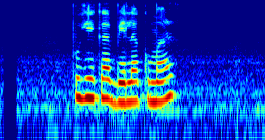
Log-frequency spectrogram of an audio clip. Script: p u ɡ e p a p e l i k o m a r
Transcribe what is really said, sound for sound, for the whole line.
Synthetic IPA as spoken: p u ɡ e k a b e l a k u m a r

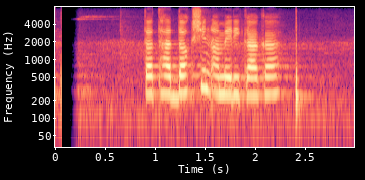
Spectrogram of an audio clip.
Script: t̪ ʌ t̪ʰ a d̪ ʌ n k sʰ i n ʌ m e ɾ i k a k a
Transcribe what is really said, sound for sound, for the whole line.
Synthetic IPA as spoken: t̪ ʌ t̪ʰ a d̪ ʌ k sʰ i n ʌ m e ɾ i k a k a

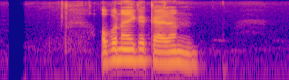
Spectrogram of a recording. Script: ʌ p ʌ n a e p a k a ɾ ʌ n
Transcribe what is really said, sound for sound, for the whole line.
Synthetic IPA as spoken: ʌ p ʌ n a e k a k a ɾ ʌ n

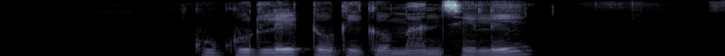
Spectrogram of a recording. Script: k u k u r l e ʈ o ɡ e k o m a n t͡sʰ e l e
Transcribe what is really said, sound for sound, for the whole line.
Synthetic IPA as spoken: k u k u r l e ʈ o k e k o m a n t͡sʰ e l e

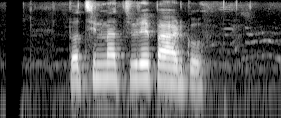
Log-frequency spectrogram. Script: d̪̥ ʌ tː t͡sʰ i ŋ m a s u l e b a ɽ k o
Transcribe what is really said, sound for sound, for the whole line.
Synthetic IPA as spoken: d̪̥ ʌ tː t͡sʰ i n m a t͡s u ɾ e p a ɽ k o

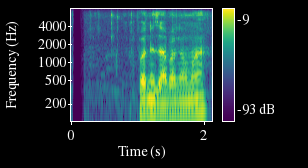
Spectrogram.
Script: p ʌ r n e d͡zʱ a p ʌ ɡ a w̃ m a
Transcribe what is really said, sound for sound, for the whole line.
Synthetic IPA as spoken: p ʌ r n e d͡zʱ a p a ɡ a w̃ m a

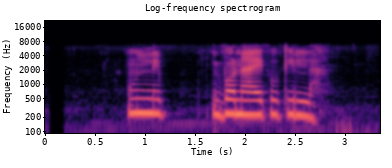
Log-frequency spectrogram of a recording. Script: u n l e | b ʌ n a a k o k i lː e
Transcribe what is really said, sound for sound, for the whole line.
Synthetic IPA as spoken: u n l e | b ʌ n a e k o k i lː a

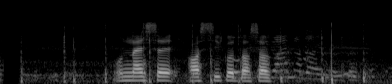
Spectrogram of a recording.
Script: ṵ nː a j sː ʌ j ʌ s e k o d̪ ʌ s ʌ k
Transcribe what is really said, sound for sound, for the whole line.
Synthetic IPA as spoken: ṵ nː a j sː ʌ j ʌ s i k o d̪ ʌ s ʌ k

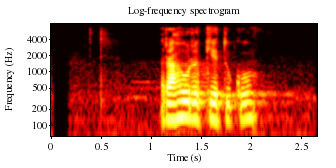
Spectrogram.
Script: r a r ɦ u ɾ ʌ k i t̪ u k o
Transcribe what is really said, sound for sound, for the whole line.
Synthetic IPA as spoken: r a ɦ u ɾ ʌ k e t̪ u k o

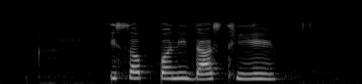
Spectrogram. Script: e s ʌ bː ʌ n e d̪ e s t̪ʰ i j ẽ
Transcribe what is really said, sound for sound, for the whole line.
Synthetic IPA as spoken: i s ʌ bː ʌ n i d̪ a s t̪ʰ i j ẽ

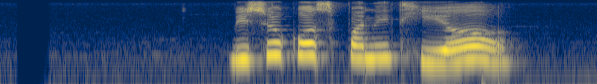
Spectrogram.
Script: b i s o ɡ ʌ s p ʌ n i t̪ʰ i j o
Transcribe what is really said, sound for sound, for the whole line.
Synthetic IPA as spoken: b i s o k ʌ s p ʌ n i t̪ʰ i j o

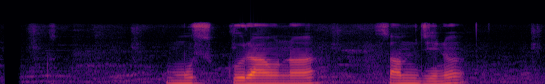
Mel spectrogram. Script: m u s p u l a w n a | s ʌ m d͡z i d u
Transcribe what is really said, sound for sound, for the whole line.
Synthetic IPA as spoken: m u s k u ɾ a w n ʌ | s ʌ m d͡z i n u

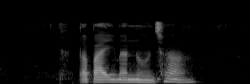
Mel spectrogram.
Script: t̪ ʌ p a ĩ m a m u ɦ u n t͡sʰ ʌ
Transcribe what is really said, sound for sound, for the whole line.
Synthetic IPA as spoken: t̪ ʌ p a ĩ m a n u ɦ u n t͡sʰ ʌ

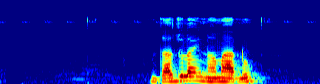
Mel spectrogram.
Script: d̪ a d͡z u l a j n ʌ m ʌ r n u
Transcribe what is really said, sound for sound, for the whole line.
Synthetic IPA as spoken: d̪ a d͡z u l a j n ʌ m a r n u

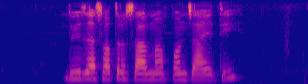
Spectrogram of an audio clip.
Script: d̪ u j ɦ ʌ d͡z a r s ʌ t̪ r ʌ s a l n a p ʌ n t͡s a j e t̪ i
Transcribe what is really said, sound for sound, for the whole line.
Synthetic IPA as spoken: d̪ u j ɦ ʌ d͡z a r s ʌ t̪ r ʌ s a l m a p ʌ n t͡s a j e t̪ i

